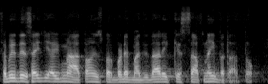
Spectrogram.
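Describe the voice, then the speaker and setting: A man talks through viewer comments in a casual live stream. His delivery is animated and scolding, and he drifts into personal anecdotes. His voice sits at an ordinary middle pitch. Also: very fast.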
